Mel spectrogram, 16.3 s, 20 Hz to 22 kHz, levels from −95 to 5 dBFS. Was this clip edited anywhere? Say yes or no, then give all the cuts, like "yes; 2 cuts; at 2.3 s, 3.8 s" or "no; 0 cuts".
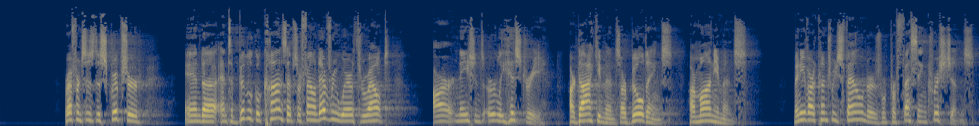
no; 0 cuts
